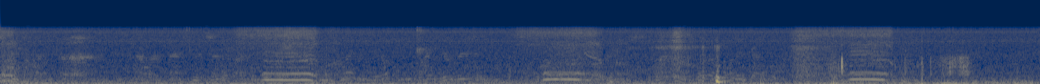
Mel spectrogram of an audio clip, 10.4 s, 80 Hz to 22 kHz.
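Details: Miss Piggy, a 14-year-old French Bulldog, snoring as she falls asleep, with whistling, wheezy breath sounds about every three seconds: snoring.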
